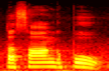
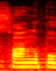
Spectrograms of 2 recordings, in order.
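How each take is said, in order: First: The word starts with a t sound. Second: The word starts with a plain s sound.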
